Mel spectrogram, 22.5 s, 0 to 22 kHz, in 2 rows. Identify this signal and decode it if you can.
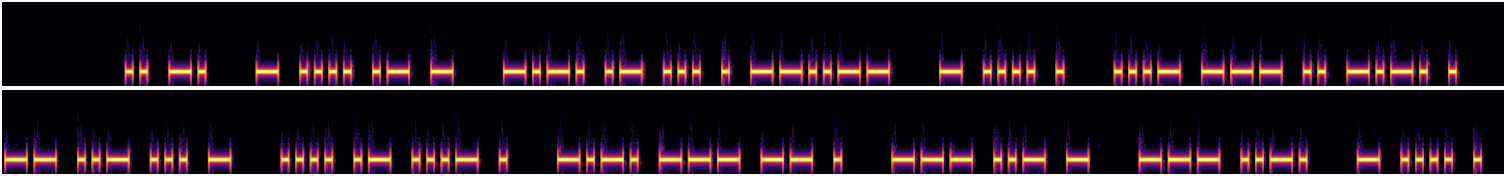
Morse code, heard as a keyed tone, about 21 wpm, 700 Hz. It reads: IN THAT CASE, THE VOICE MUST HAVE COME OUT OF THE
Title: Sentences from Top 1000 Words - Review Part 2 - 22wpm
